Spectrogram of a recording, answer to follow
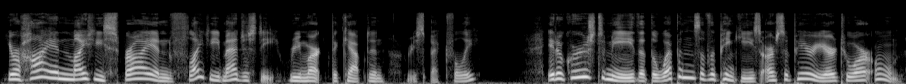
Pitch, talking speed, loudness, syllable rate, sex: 210 Hz, 180 wpm, -16 LUFS, 5.4 syllables/s, female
